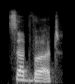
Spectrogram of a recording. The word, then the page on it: subvert: Indian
